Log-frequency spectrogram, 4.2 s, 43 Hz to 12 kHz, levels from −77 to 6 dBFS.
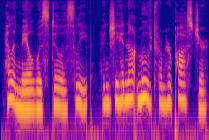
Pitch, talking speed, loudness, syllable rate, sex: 185 Hz, 185 wpm, -16 LUFS, 5.0 syllables/s, female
